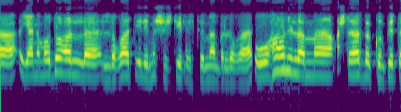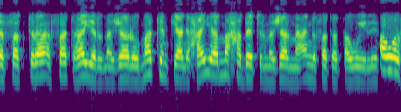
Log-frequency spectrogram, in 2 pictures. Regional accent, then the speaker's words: South Lebanon, Lebanon; also born or lived in Beirut / Bulgaria; now in Australia; طبعا مواطن من مواليد لبنان، درست الدراسة الثانوية يعني بين جنوب لبنان وبيروت، وسافرت بلغاريا درست هندسة كمبيوتر

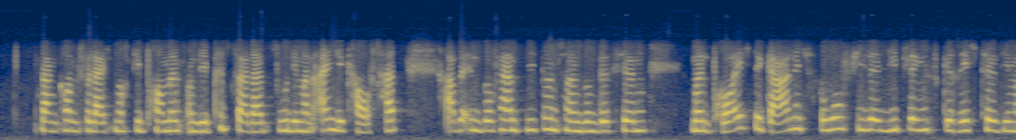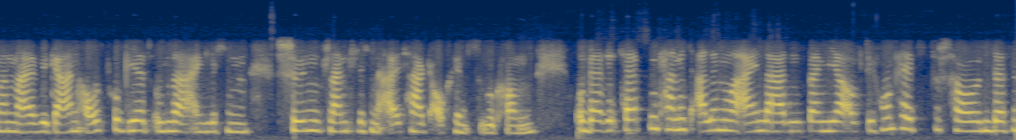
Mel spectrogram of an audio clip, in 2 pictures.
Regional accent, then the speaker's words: France; Ich bin ja in Frankreich aufgewachsen

